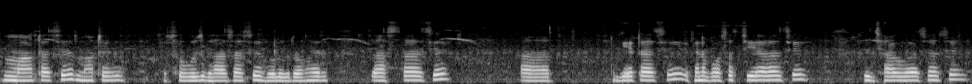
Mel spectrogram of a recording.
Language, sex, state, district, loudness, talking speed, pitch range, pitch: Bengali, female, West Bengal, Jalpaiguri, -14 LUFS, 125 wpm, 180-200 Hz, 190 Hz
